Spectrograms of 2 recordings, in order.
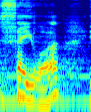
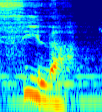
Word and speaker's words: Selah: Emphasis on the, when you pronounce it, don't pronounce it sailor. It's Selah.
